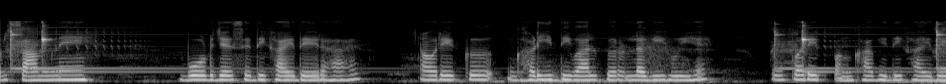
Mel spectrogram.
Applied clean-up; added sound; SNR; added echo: none; Doorbell; 13 dB; none.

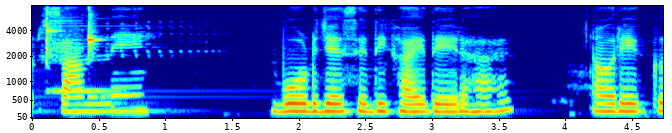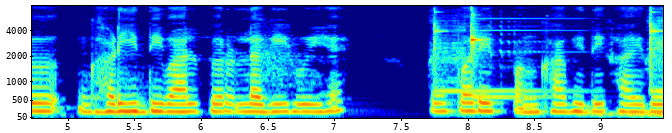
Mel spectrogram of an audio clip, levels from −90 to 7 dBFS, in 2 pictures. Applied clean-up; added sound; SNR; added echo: classical method spectral subtraction.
